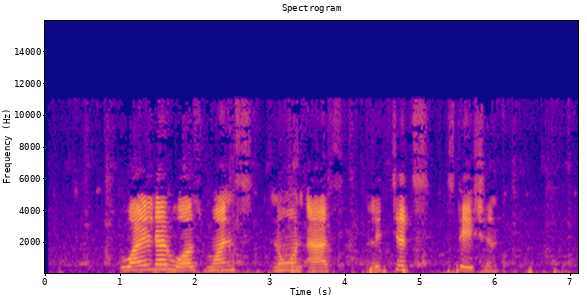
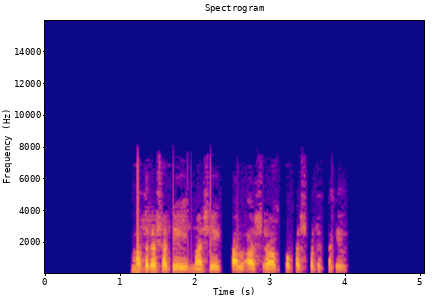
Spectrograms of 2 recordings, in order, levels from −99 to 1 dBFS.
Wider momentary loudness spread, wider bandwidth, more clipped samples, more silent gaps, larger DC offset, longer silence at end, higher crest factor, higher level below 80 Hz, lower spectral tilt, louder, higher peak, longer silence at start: first, 22 LU vs 13 LU; first, 11.5 kHz vs 7.6 kHz; neither; second, none vs 2.43-2.47 s, 3.72-3.77 s; neither; second, 0.3 s vs 1.05 s; about the same, 22 dB vs 18 dB; first, -48 dBFS vs -54 dBFS; second, -3 dB/octave vs -6.5 dB/octave; second, -20 LUFS vs -17 LUFS; about the same, -2 dBFS vs -2 dBFS; second, 0.5 s vs 1.15 s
